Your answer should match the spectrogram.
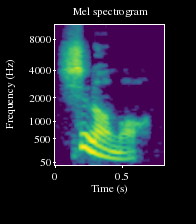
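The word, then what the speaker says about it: cinema: 시네마가 영화관입니다. 시네마. 영어로는 시너머.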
